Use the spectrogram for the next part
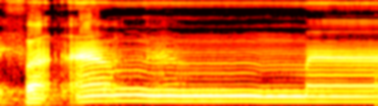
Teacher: فأما میں مشدد میں غنہ ہوگا، ایک الف تک غنہ کریں گے اور آگے حرف مدہ ہے، ایک الف تک کھینچیں گے، فأما۔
